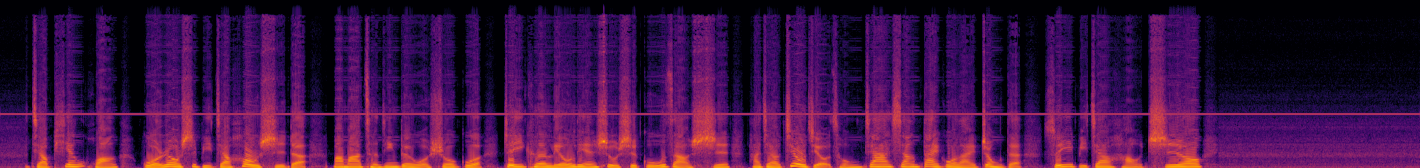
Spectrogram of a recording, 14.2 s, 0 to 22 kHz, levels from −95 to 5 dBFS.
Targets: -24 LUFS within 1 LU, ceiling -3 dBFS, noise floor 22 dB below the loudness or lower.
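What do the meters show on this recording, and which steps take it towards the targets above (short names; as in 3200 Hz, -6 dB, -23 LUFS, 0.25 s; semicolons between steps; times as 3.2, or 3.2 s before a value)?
clipped 0.9%; flat tops at -12.5 dBFS; steady tone 7100 Hz; tone level -48 dBFS; loudness -22.5 LUFS; peak -12.5 dBFS; loudness target -24.0 LUFS
-> clip repair -12.5 dBFS; notch 7100 Hz, Q 30; gain -1.5 dB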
